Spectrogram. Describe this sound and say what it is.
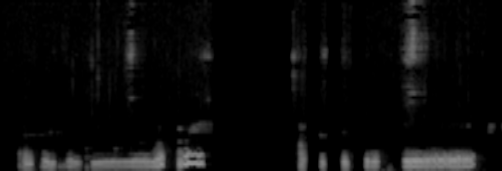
Chicken Cluck Soft
A chicken softly clucking as it inspects the audio recorder.
chicken, cluck, clucking, farm, hen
